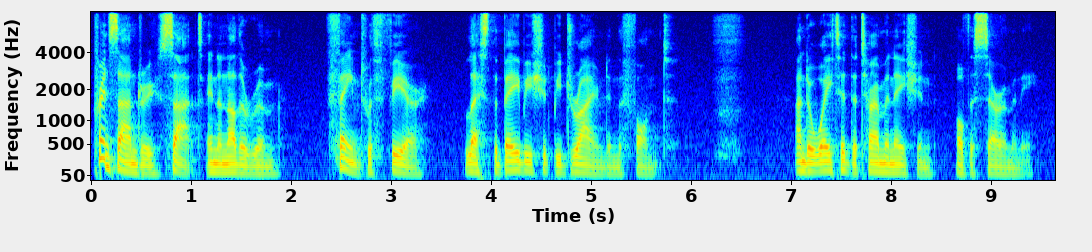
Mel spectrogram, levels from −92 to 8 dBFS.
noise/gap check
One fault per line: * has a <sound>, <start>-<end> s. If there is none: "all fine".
* has a sniff, 6.2-6.6 s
